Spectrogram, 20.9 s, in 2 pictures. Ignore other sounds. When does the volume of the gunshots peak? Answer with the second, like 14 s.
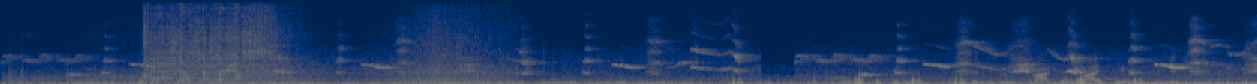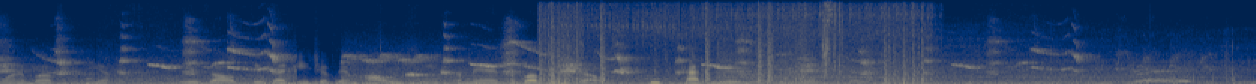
15 s.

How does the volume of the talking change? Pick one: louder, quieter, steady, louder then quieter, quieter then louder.
louder.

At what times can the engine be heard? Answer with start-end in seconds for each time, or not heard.
0.2-4.3, 16.4-20.9.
